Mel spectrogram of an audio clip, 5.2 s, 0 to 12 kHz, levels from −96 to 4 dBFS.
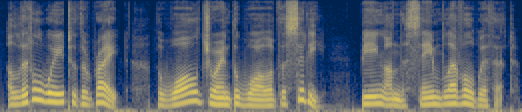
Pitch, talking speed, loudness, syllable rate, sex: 170 Hz, 240 wpm, -16 LUFS, 5.7 syllables/s, female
